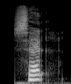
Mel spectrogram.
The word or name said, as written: salgs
